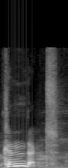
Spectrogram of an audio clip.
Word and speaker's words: conduct: good weekend okay so conduct so the stress will be on the second syllable conduct conduct okay so words which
